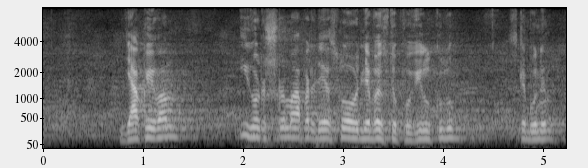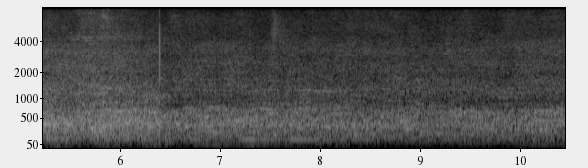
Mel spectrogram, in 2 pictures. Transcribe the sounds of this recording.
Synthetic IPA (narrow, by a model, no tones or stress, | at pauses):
dʲakʊjʊʋɑm | iɦɔrʃɾɔmɑpɾed̪ajɛslˠɔʋɔd̪ʲlʲɐʋɪst̪ʊpʊʋʲilˠkʊlˠʊst̪ɾʲebunɪm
